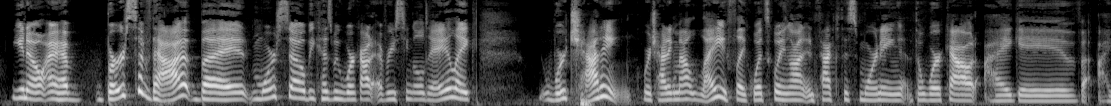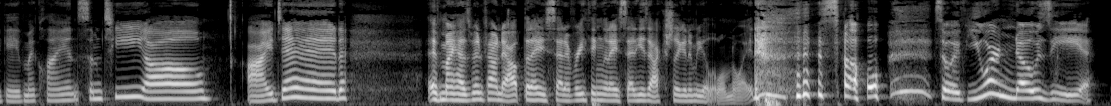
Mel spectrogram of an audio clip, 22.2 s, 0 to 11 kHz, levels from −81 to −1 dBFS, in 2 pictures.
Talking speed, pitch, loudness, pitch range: 190 wpm, 215 Hz, -18 LUFS, 190-255 Hz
